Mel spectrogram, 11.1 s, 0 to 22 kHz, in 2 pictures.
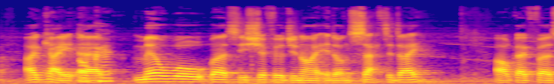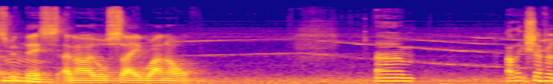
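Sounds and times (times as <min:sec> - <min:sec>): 
low continuous hum: 0:00.0 - 0:11.0
speech: 0:00.2 - 0:04.4, 0:05.0 - 0:07.6, 0:09.5 - 0:09.8, 0:10.6 - 0:11.0
siren tone on a city street at King's Cross: 0:00.8 - 0:01.3, 0:02.8 - 0:11.0.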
